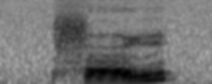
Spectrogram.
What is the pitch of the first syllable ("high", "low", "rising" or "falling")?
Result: rising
